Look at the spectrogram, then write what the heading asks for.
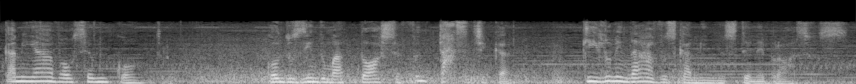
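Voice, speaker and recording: A man's voice: a little high, sing-song, unhurried. A man with a Brazilian accent reading a dramatic story in a solemn, theatrical manner. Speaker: audiobook narrator. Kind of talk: dramatic scripted narration of a spiritist novel. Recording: dull lo-fi audio with music behind.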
